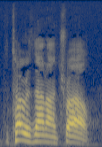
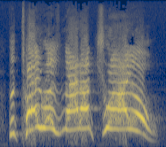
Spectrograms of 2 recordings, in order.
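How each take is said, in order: First: Said in the usual way. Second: High, loud shouted preaching; fiery shout. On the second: Real, not acted. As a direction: cry out The Torah is not on trial. Preacher's climax declaration.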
